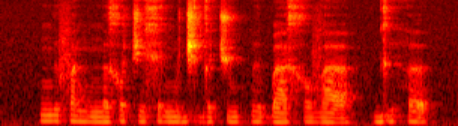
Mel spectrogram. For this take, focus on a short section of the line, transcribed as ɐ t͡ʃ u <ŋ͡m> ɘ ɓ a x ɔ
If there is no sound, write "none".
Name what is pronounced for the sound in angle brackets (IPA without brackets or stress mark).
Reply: k͡p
